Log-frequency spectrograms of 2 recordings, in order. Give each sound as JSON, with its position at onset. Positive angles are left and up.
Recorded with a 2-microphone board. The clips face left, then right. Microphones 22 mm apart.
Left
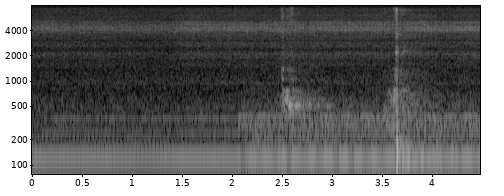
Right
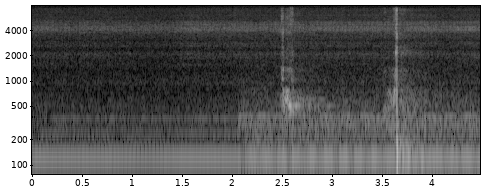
{"t": 2.1, "sound": "scissors", "side_deg": -30, "distance_m": 0.6}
